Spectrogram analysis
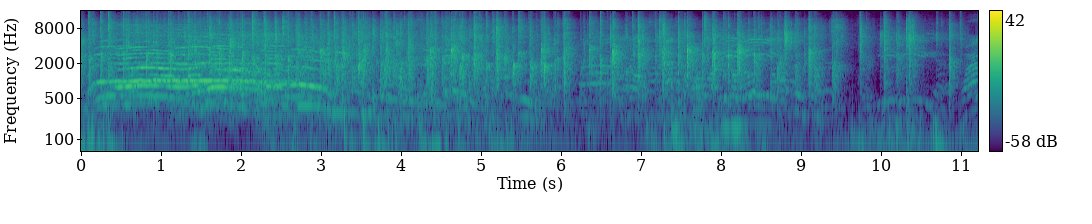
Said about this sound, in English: And now, let's give a big round of applause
